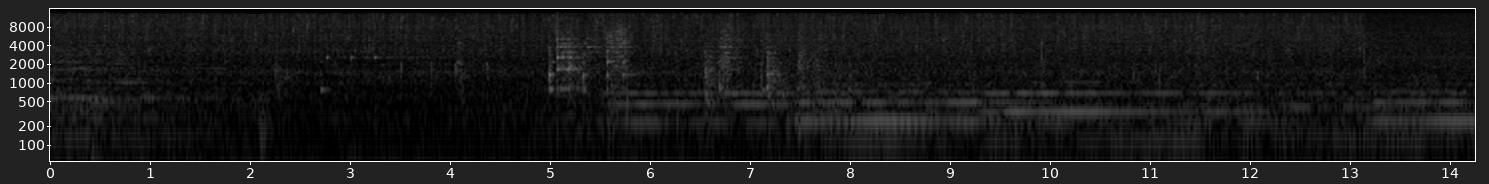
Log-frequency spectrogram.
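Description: Tap water running steadily into a sink, with a few clinks about five seconds in. Soft background music with long held notes plays underneath.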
